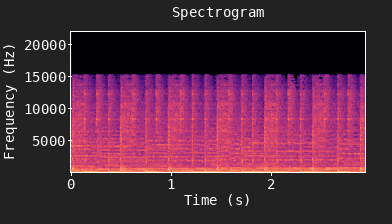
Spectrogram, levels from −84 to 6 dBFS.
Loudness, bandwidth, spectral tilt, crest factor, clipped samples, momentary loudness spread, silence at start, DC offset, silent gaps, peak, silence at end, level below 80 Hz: -13 LUFS; 15.5 kHz; -4 dB/octave; 12 dB; under 0.1%; 1 LU; 0 s; under 0.1%; none; 0 dBFS; 0 s; -16 dBFS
